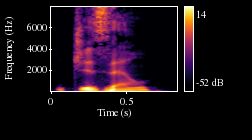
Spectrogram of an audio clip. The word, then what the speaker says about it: Gisele: Is his wife named Gisele? – Stop it. So no, that's how you say it, right? – That's how you say it. Yes, very good.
